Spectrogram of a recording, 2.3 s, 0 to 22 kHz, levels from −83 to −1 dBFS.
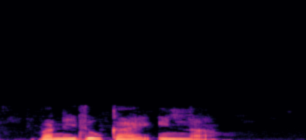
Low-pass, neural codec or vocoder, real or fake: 5.4 kHz; none; real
